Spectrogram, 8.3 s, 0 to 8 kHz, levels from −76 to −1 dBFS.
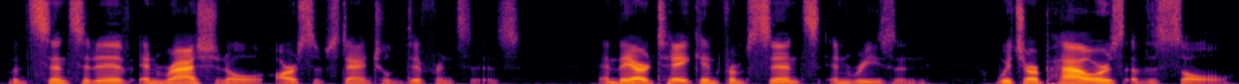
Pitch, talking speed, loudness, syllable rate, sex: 100 Hz, 150 wpm, -23 LUFS, 5.3 syllables/s, male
